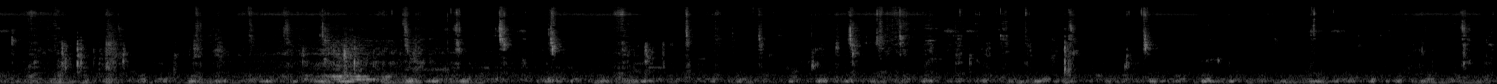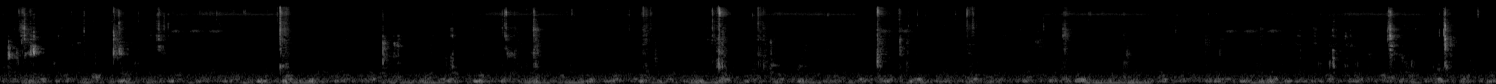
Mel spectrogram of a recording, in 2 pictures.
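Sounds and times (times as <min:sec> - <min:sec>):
woman chewing and crunching food: 0:00.0 - 0:29.9.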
